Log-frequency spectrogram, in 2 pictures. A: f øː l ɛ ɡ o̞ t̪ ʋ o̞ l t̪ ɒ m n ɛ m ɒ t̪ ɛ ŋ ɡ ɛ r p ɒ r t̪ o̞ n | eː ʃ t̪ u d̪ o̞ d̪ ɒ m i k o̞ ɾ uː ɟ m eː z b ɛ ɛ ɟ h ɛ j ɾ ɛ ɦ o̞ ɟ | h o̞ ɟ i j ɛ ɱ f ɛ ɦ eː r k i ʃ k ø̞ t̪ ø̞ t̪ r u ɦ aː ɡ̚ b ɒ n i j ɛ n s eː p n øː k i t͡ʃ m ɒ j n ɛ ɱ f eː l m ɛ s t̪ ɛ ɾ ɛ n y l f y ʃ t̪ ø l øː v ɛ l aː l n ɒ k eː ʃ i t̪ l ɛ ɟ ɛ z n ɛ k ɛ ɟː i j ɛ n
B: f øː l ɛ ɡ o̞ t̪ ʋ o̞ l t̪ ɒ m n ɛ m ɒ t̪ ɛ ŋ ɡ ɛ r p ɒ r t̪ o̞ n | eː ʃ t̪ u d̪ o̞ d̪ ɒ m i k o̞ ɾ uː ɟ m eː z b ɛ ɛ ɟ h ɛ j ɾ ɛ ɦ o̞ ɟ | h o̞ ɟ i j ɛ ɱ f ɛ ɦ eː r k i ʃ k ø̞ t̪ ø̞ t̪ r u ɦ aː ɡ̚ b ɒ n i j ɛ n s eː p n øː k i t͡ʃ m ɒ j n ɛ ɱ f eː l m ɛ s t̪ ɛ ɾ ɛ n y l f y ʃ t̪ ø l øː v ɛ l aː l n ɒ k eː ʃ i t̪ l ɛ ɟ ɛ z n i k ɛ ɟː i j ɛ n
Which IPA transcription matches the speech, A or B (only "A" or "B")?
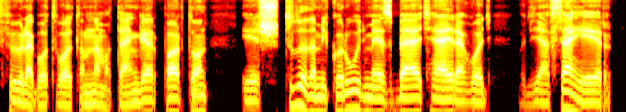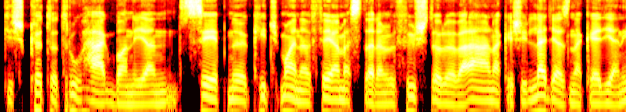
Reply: A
